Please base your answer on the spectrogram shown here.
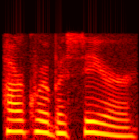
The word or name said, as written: harquebusier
